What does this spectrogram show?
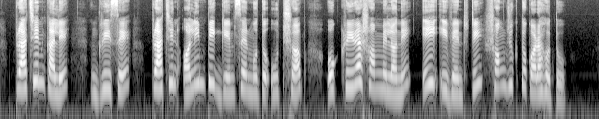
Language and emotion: Bengali, neutral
